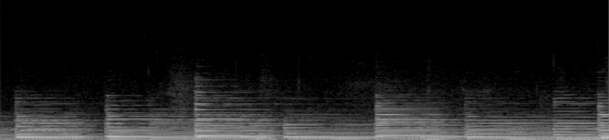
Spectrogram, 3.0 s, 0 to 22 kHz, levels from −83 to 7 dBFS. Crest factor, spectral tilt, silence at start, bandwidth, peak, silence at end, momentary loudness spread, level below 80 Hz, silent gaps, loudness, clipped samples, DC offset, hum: 16 dB; -5 dB/octave; 0 s; 10 kHz; -6 dBFS; 0 s; 4 LU; -58 dBFS; none; -23 LUFS; under 0.1%; under 0.1%; none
